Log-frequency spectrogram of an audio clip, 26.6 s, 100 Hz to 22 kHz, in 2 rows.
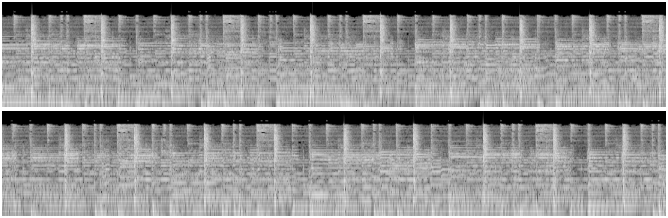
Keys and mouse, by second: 1.8 F4, 4.2 double click, 8.2 double click, 9.7 Caps_Lock, 10.5-11.7 typing, 13.5 double click, 17.9 typing, 19.5 BackSpace, 23.1 Right, 25.3 space.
